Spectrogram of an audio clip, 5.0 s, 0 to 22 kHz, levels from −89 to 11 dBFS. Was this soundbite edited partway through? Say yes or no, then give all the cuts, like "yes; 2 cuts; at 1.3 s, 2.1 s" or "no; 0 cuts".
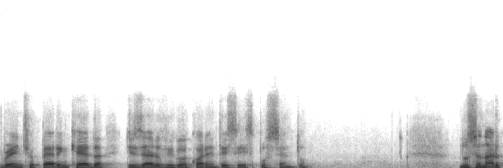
no; 0 cuts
